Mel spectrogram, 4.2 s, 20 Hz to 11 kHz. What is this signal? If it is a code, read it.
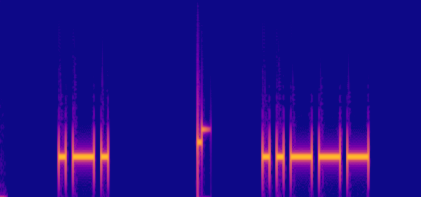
Morse code, heard as a keyed tone, about 17 wpm, 700 Hz. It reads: R 2
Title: Single Letter-Number Alt - Rapid-Fire 17wpm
